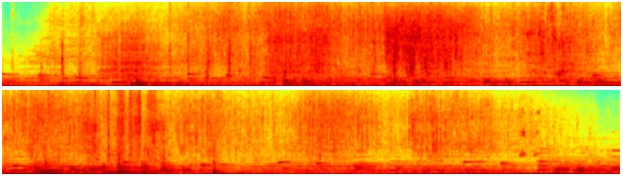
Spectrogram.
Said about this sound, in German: Holt die Schläuche! Feuer! Der Wasserhydrant! Schnell! Schließt die Schläuche an! Schneller! Der Wasserhydrant! Der muss sofort löschen! Schließt die Schläuche an den Hydrant! Schnell! Jetzt! Wasser, marsch!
